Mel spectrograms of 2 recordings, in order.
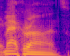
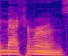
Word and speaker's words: macaron: um macarons yeah that I've ever had macaroons macarons yes some of the best macarons I've ever had and that's how I learned the the pronunciation of it both cuz I would always say macaroons yeah I used to say but the macaroons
